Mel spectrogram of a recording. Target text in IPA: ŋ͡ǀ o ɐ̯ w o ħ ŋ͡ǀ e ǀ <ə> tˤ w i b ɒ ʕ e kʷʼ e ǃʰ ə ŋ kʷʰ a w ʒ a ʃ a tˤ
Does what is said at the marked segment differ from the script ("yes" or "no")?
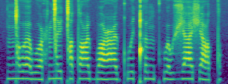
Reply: no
